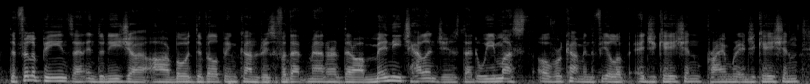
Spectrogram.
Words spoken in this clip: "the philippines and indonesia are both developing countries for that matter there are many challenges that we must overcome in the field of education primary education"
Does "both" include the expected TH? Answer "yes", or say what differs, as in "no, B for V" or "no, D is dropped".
yes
